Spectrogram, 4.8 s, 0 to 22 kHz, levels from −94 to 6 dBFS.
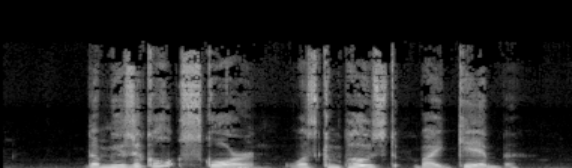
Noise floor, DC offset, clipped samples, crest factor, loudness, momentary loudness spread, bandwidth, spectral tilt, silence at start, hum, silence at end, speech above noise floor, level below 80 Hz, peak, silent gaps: -67 dBFS; under 0.1%; under 0.1%; 18 dB; -20 LUFS; 10 LU; 16.5 kHz; -4.5 dB/octave; 0.75 s; none; 0.45 s; 47 dB; -48 dBFS; -4 dBFS; none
